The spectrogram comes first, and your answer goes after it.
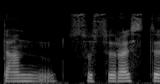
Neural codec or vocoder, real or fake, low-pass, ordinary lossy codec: none; real; 19.8 kHz; MP3, 48 kbps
